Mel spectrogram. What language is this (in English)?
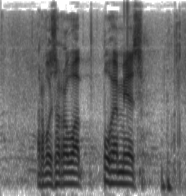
Finnish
